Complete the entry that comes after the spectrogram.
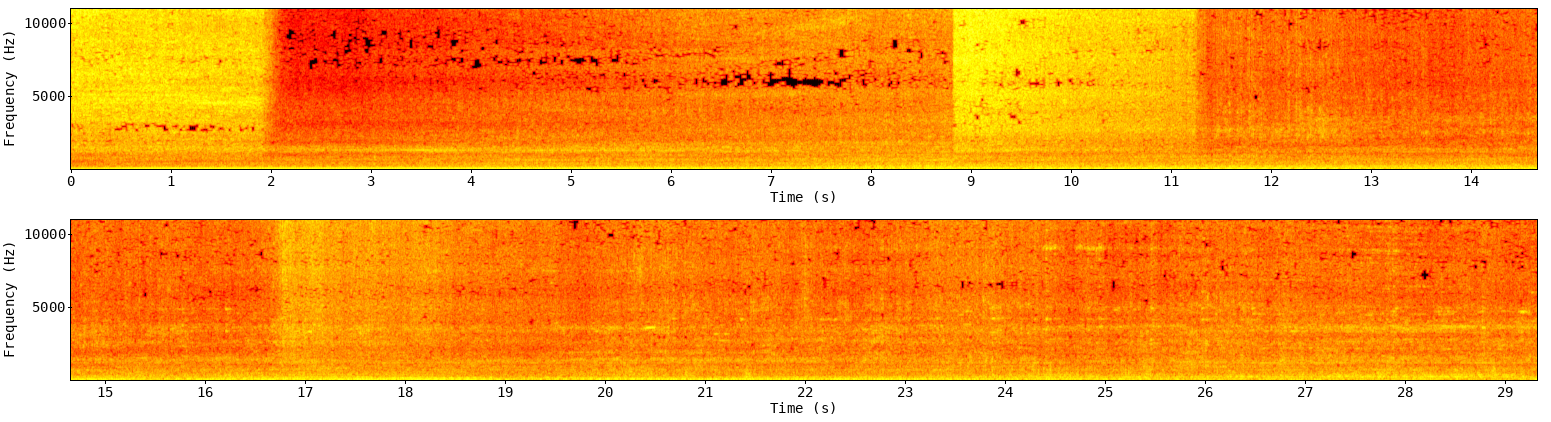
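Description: Passing diesel locomotive with its engine running at a deep steady drone, then its passenger coaches rolling past on the rails. Three loud bursts of hissing air cut in, at the start, about nine seconds in and about seventeen seconds in.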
